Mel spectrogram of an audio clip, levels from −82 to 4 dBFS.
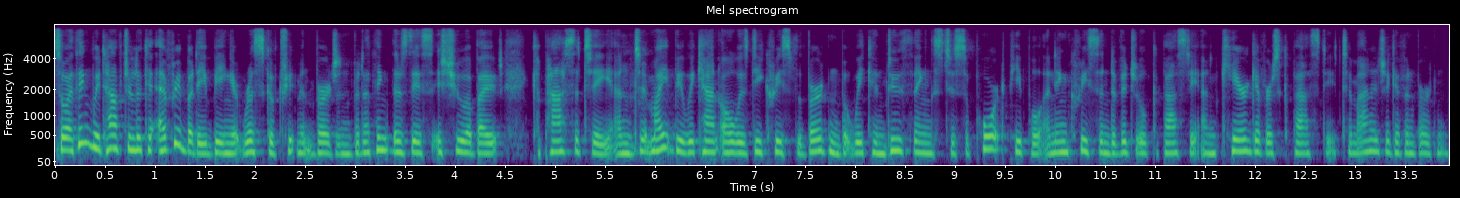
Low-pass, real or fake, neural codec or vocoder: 7.2 kHz; fake; codec, 24 kHz, 3.1 kbps, DualCodec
